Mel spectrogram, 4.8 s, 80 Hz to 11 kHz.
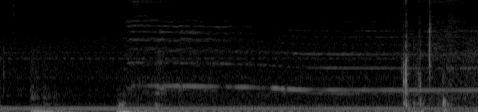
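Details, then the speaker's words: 2015 VW Golf 7 2.0 TDI (CRLB) after rocker cover replacement: electric fuel pump running steadily during the VCDS basic-setting fuel pump check before starting, about a minute; even low hum with faint whine, no surging; normal fuel pump run. "Et voilà, on entend qu'il fonctionne et on attend que le processus se termine et après on démarre la voiture."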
